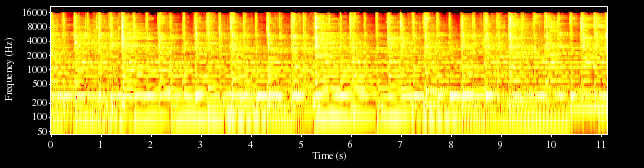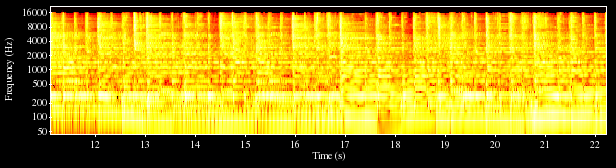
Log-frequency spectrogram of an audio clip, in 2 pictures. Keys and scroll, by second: 7.8-8.7 typing.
